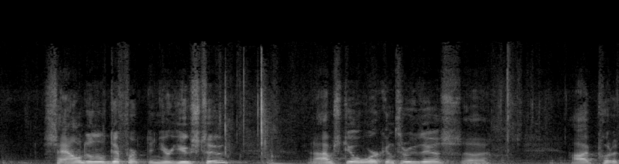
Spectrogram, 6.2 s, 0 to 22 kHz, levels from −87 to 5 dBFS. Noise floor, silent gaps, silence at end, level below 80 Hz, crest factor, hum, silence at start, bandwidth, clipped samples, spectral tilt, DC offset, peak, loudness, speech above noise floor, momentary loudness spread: -52 dBFS; none; 0 s; -60 dBFS; 26 dB; none; 0.2 s; 16.5 kHz; under 0.1%; -5.5 dB/octave; under 0.1%; -2 dBFS; -27 LUFS; 26 dB; 15 LU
